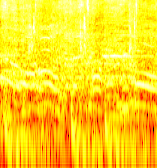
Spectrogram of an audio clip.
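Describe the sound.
A dense, steady murmur of a large crowd heading home from a stadium after an Arkansas game, many overlapping voices blending into a continuous babble, with occasional louder calls and thumps rising above the hubbub.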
